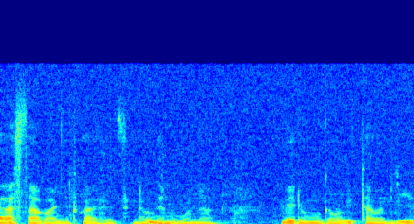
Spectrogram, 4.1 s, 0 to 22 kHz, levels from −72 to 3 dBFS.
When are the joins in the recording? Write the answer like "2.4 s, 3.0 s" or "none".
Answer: none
